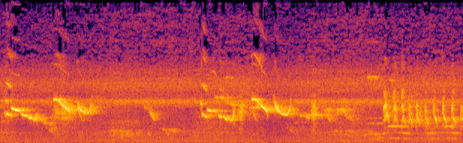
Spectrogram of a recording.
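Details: Oriental magpie-robin song from a forest: loud, varied whistled phrases, some rising and falling, then a quick buzzy trill at the end over a soft background hiss.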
